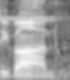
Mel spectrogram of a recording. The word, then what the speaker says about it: Yvonne: last time you know I call him Ivan angel but I know it's Yvonne and I certainly don't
